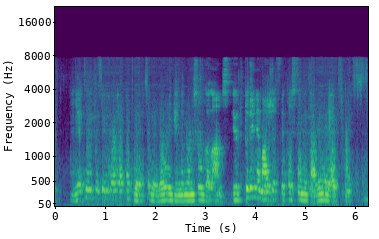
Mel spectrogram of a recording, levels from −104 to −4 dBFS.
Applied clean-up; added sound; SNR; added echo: neural separator model SepFormer DNS4.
